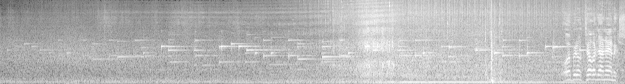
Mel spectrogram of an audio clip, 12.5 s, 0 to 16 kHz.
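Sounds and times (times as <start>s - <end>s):
ice cream truck steady low engine rumble: 0.0s - 12.4s
ice cream truck tinkling jingle: 0.0s - 12.4s
sharp thunk: 9.7s - 10.3s
speech: 11.4s - 12.4s.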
